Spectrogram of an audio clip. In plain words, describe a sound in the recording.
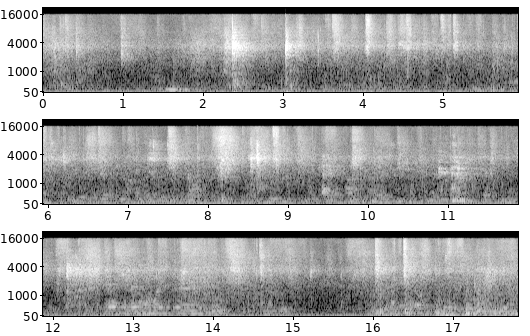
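Bodies thud onto a mat.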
